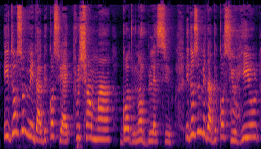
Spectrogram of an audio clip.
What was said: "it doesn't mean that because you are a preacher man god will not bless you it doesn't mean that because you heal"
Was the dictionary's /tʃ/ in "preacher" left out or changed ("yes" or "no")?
yes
